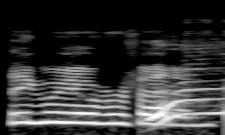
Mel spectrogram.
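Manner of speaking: high shouted echo of the line; shouted quote. Retold or imitated. Friend yells Bulk's line back at the podcast host, high and loud.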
